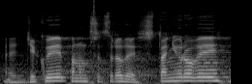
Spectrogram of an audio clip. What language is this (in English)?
Czech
